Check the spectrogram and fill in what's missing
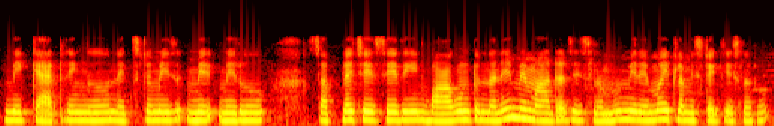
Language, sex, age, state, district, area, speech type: Telugu, female, 45-60, Andhra Pradesh, Kurnool, rural, spontaneous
